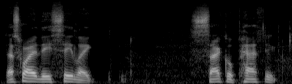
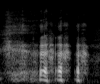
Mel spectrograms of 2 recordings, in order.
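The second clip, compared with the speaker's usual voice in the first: breathy laugh; 11 semitones higher, 5 dB louder than usual. Real, not acted. Laughing at retold scene.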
